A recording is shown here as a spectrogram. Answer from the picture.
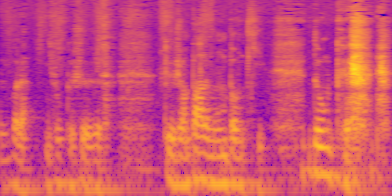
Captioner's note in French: rires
